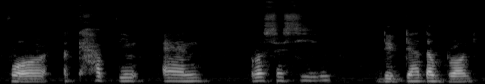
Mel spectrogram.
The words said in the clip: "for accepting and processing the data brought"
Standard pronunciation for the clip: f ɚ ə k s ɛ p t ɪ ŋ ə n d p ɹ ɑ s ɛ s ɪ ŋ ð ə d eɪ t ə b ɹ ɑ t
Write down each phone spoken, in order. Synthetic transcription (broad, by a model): f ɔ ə k ɛ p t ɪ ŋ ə n p ɹ ɑ s ɛ s ɪ ŋ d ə d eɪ t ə b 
